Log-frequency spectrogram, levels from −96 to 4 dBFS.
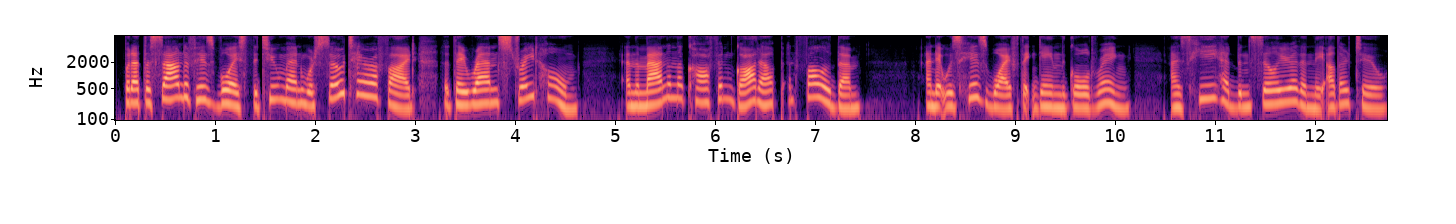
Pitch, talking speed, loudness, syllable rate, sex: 230 Hz, 225 wpm, -19 LUFS, 5.4 syllables/s, female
